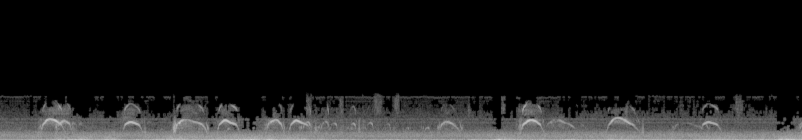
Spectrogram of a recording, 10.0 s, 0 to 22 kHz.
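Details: Royal albatross chicks wheeing as an adult male feeds and preens his chick, another chick calling close by, 9 June 2021; clear arched whistles repeated several per second in irregular runs over gusty low wind.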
